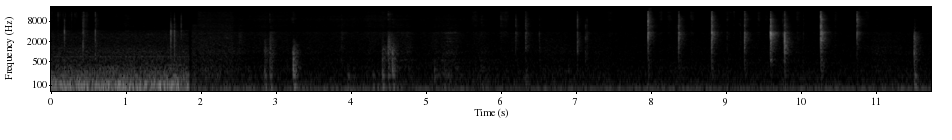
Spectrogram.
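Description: A series of sharp, crisp pops and clicks, denser toward the end, over faint room noise: joint cracking, the harmless popping of joints.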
